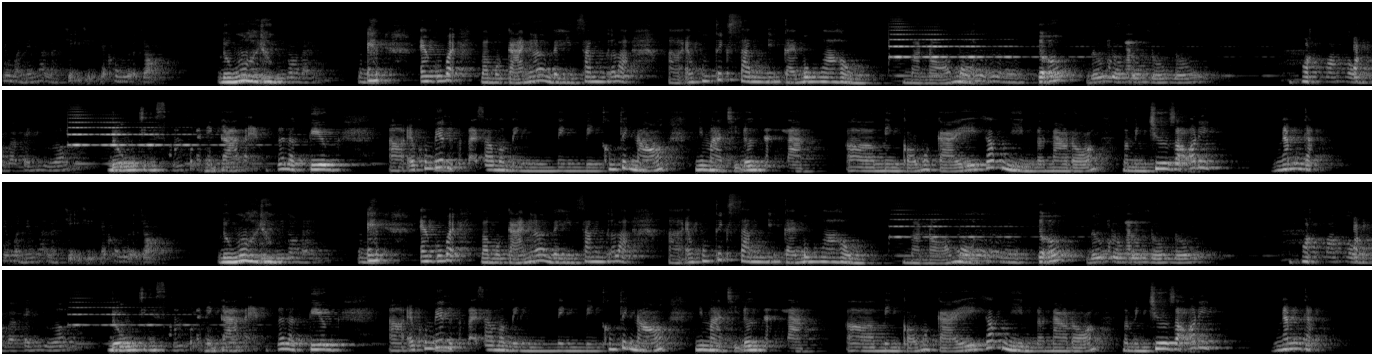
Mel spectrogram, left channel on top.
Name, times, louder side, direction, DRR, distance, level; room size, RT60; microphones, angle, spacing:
voice 1, 0.0-1.6 2.5-3.2 3.5-3.8 9.5-10.2 10.8-12.1 12.8-14.4 15.1-16.2 18.0-18.2 21.1-21.3 26.6-26.8, right 1 dB, 45° right, -1 dB, 5.0 m, -39 dB
voice 2, 2.2-2.8 3.6-8.7 9.0-9.7 10.4-10.7 13.0-13.2 13.5-13.7 14.8-15.3 15.7-21.3 21.5-21.7 22.1-25.8 26.4-26.8, equal, 5° left, 0 dB, 1.6 m, -30 dB
sound 1, 8.9-10.9 11.1-11.6 12.2-12.3 14.3-16.3 16.6-17.1 17.7-17.8, left 12 dB, 75° left, 0.5 m, -32 dB
15.0 x 7.6 x 7.3 m, 0.64 s
head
